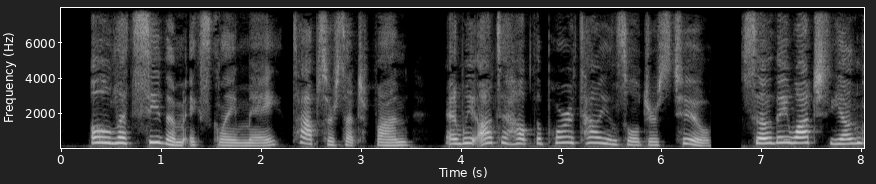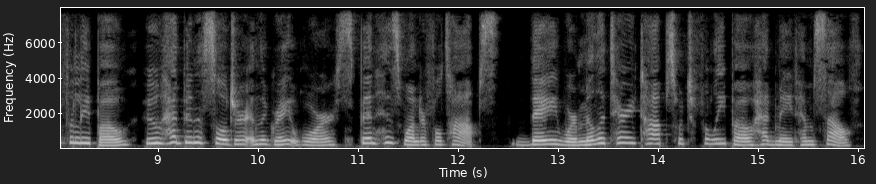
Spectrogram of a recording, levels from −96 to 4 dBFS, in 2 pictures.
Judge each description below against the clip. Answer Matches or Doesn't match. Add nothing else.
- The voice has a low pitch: Doesn't match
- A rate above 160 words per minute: Matches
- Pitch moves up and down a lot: Matches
